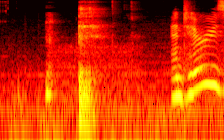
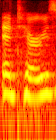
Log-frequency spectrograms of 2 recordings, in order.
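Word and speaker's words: Antares: The Antaries is the name of a star. I think it's pronounced Antar's.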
